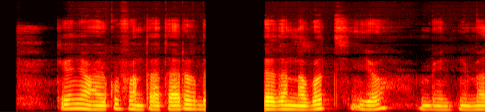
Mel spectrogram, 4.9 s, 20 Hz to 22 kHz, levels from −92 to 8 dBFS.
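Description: At 2.04 s the speech cuts off abruptly and the output falls completely silent until 2.65 s, a playback stall of about 0.59 s. The likely cause is the player running out of buffered data or its playback thread being blocked, so nothing reached the output until it recovered. On a waveform this appears as a flat silent gap with hard edges, and on a spectrogram as a clean vertical blank band across all frequencies.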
